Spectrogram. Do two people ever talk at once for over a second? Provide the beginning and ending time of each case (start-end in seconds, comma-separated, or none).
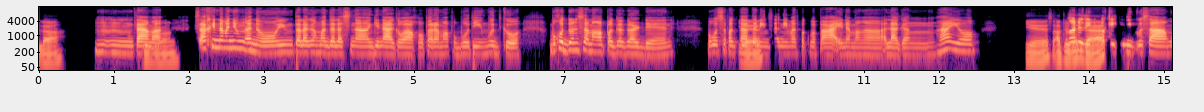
none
